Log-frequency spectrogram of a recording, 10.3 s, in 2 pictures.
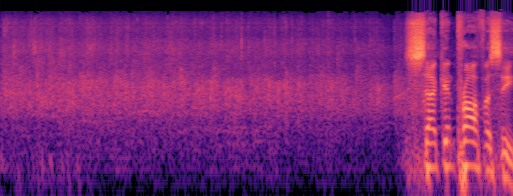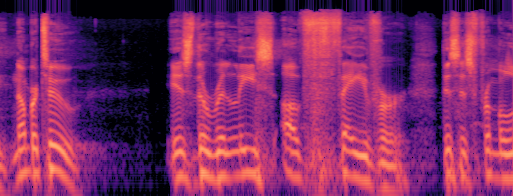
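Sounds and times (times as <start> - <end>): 
crowd clapping hands: 0.0 - 4.6
speech: 4.0 - 6.0, 6.8 - 10.2.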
